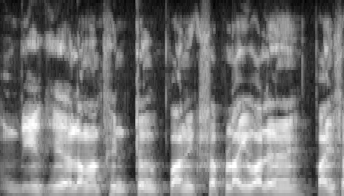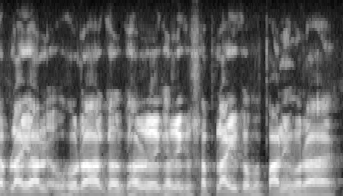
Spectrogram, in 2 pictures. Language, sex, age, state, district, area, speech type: Hindi, male, 60+, Uttar Pradesh, Ghazipur, rural, spontaneous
